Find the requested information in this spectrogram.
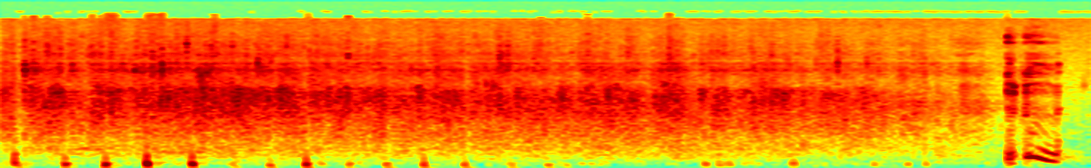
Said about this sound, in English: So if we could, this is kind of one of the few Sundays they get off in a year. As a small token of appreciation, can we give our worship band a round of applause?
